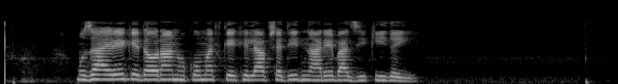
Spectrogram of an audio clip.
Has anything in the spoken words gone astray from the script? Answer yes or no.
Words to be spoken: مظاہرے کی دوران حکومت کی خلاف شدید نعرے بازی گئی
yes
